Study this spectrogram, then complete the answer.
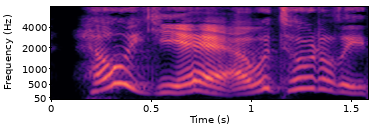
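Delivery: loud enthusiastic cheer; excited. Real, not acted. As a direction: shout it with glee. Eager answer to the quiz.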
